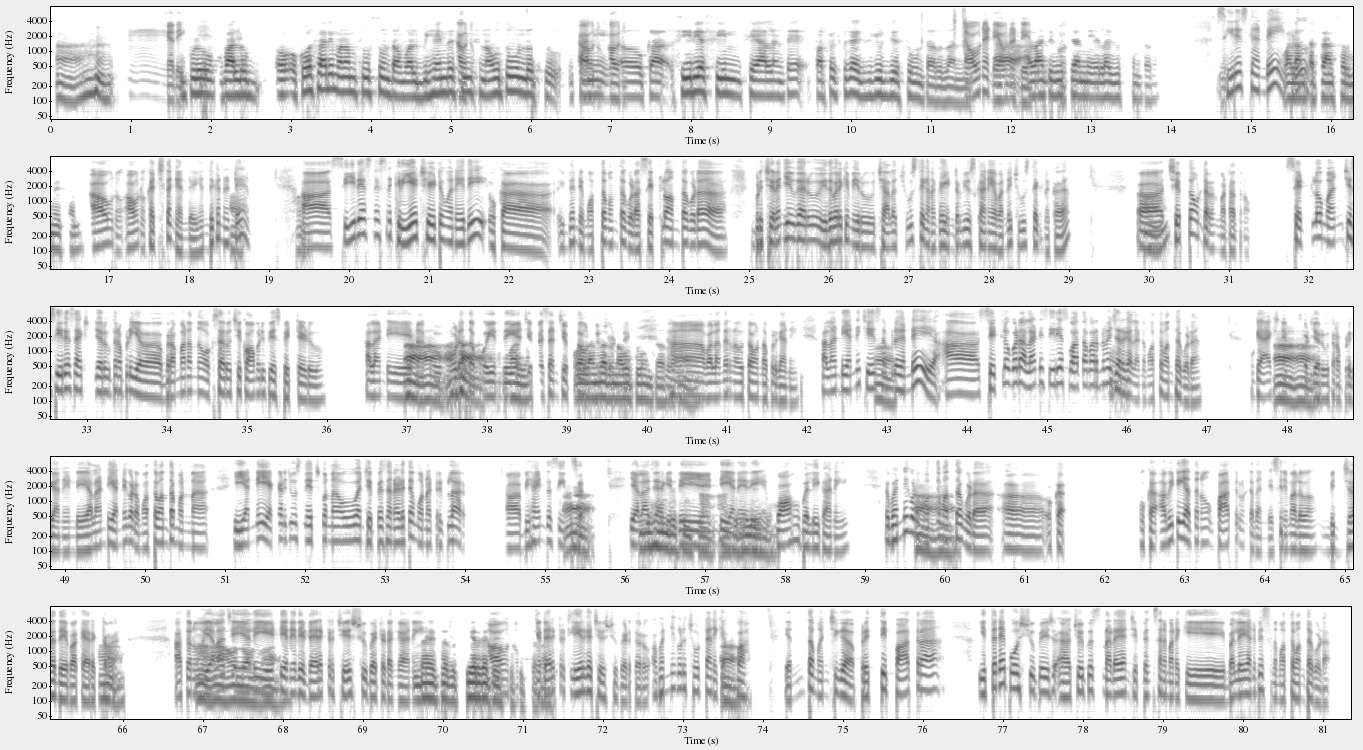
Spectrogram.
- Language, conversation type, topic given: Telugu, podcast, సెట్ వెనుక జరిగే కథలు మీకు ఆసక్తిగా ఉంటాయా?
- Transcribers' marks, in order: chuckle; in English: "బిహైండ్ థ సీన్స్"; in English: "సీరియస్ సీన్"; in English: "పర్ఫెక్ట్‌గా ఎగ్జిక్యూట్"; tapping; in English: "సీరియస్‌గా"; in English: "ట్రాన్స్ఫర్మేషన్?"; in English: "సీరియస్నెస్‌ని క్రియేట్"; in English: "సెట్‌లో"; in English: "ఇంటర్‌వ్యూ‌స్"; in English: "సెట్‌లో"; in English: "సీరియస్ యాక్షన్"; in English: "ఫేస్"; in English: "సెట్‌లో"; in English: "సీరియస్"; in English: "యాక్షన్ ఎపిసోడ్"; in English: "బిహైండ్ థ సీన్స్"; in English: "రిలీజ్"; in English: "బిహైండ్ థ సీన్స్"; other background noise; in English: "క్యారెక్టర్"; in English: "డైరెక్టర్"; in English: "డైరెక్టర్ క్లియర్‌గా"; in English: "డైరెక్టర్ క్లియర్‌గా"; in English: "పోస్ట్"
